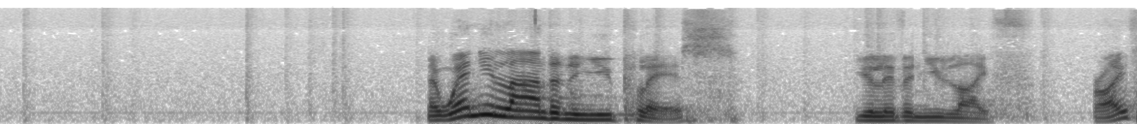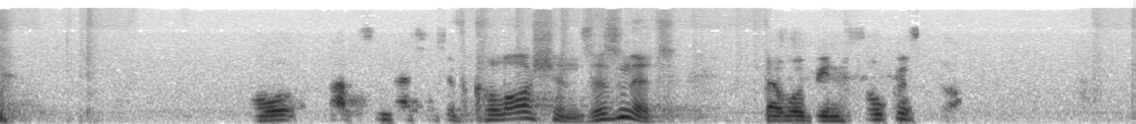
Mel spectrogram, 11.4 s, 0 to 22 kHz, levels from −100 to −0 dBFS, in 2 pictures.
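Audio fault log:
6.91–8.03 s and 9.53–10.58 s, speech suppressed in double talk: the speech sinks by roughly 20 dB across about a second each time, thinning and breaking into pieces. This is likely an echo canceller treating overlapping far-end talk as echo and turning everything down. Unlike packet loss, the sound fades and chops unevenly instead of vanishing in clean gaps. Unlike gain pumping, it dips only during these overlaps.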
